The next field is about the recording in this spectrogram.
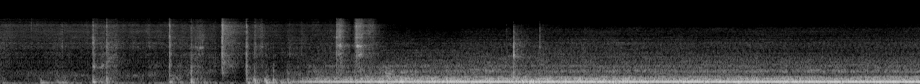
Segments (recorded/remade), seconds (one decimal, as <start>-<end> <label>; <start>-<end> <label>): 0.0-3.8 remade; 3.8-4.6 recorded; 4.6-9.2 remade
